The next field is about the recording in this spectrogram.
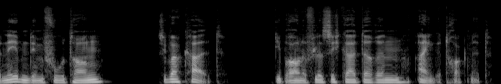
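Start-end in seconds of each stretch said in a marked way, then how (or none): none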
